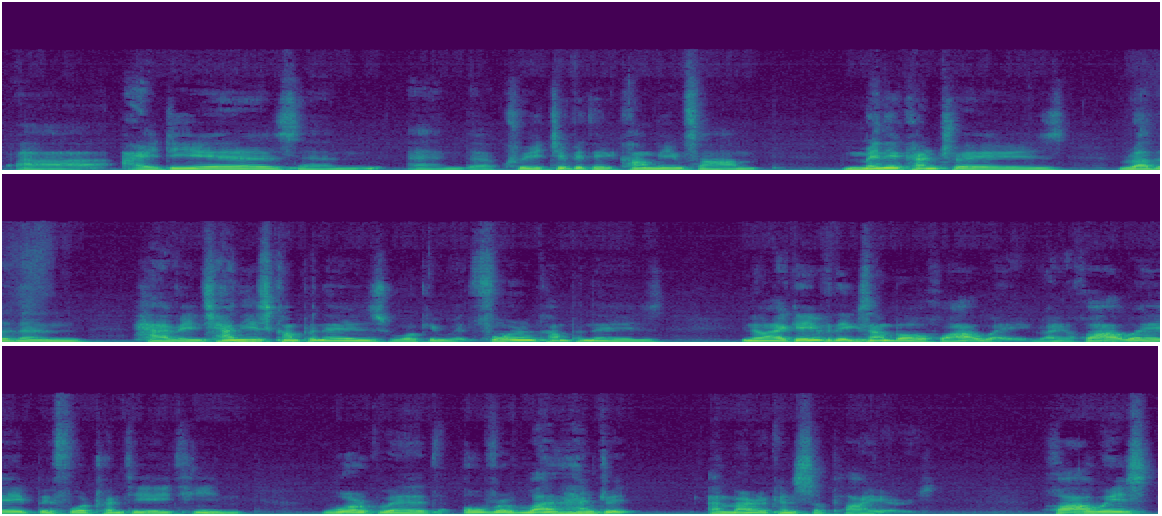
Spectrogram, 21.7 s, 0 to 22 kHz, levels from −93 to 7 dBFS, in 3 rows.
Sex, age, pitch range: male, 50-69, 105-130 Hz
